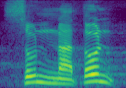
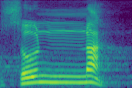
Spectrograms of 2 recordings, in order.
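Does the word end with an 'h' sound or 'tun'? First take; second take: tun; h. First: The word ends with a full 'tun' syllable. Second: The word ends with a short 'h' sound.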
